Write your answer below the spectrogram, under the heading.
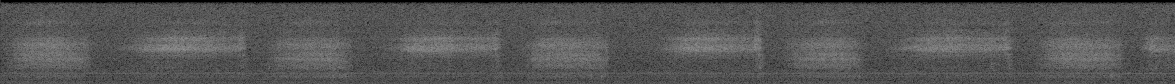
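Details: A cat asleep, snoring much like a person, each breath a soft airy rasp, in-breaths and out-breaths trading off roughly once a second against a constant low hum of room noise.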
